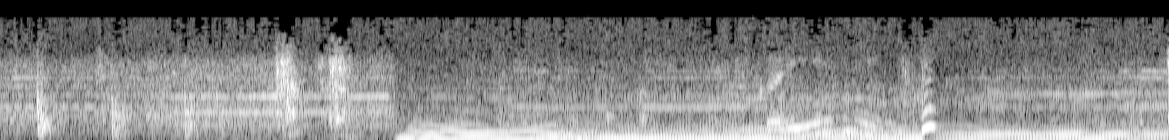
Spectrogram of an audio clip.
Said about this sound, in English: the weather's changing. I can scarcely see the beam of the lighthouse. It's getting all misty. And don't be frightened if you hear the foghorn.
